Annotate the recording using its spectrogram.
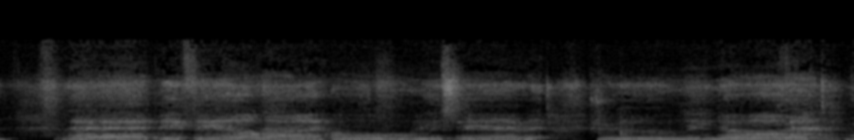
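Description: Congregation singing a slow hymn unaccompanied, the voices holding long notes in drawn-out phrases, with short breaks between phrases just after the start and again about seven seconds in.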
